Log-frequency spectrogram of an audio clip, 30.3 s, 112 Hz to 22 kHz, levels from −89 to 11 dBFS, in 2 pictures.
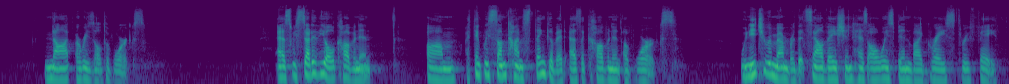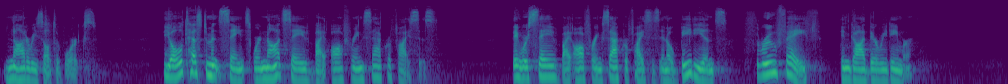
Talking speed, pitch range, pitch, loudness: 130 wpm, 145-180 Hz, 155 Hz, -32 LUFS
